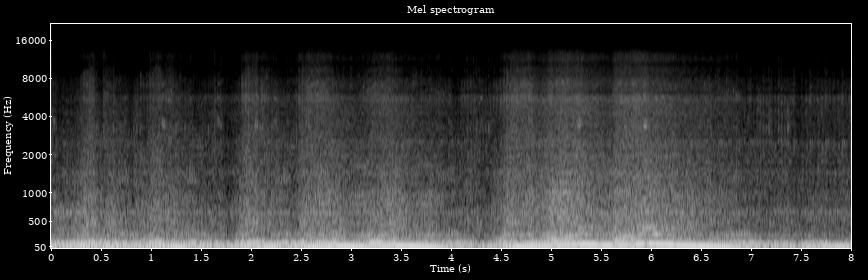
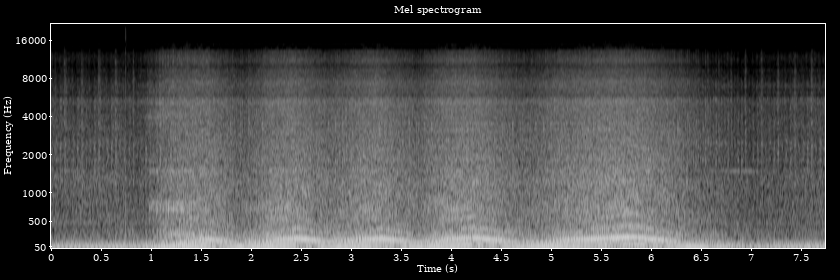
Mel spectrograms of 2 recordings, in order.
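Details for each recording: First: 1955 Willys CJ5 Jeep four-cylinder revved in place just after a brand-new exhaust system was fitted replacing a holed old one: deep exhaust with a brief stumble as revs climb. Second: 1955 Willys CJ5 Jeep, 506 miles since engine rebuild, after gasket and exhaust work, throttle return spring set and idle raised: a low, steady, quiet four-cylinder idle with an even beat; normal idle.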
